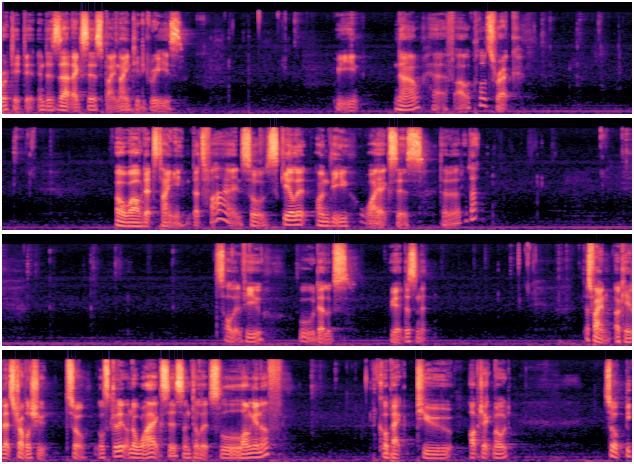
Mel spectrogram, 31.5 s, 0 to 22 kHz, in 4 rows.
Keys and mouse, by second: 3.7 click, 5.5 click, 6.0 z, 6.9-7.2 shift+middle drag, 8.0-9.5 drag, 11.1 s, 16.1 Tab, 16.3 middle click, 17.1 z, 17.8-18.3 middle drag, 18.3 click, 19.0 ctrl+z, 19.5 ctrl+z, 21.8 y, 22.7 s, 26.7-27.2 middle drag, 27.5 Tab, 28.4-29.1 shift+middle drag.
